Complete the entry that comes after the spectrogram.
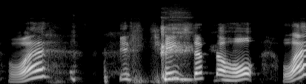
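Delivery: high, stunned "what?"; can't believe what he heard; shocked disbelief. Real, not acted. S2 reacts to S1's surprise verdict.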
